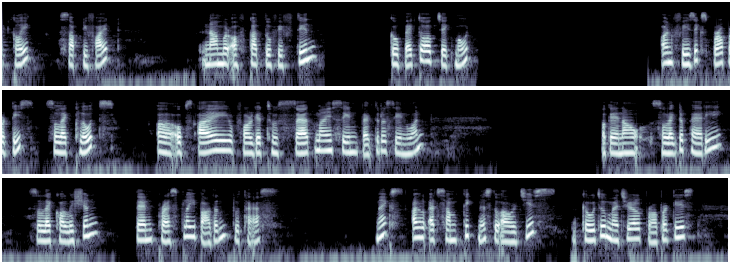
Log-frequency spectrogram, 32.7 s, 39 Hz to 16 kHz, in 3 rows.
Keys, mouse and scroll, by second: 3.8 1, 3.9 5, 4.3 Return, 6.8 middle click, 7.4-8.8 scroll up 1, 13.0 middle click, 13.3-14.3 scroll down 7, 14.5 scroll down 1, 14.5-15.0 scroll up 3, 18.0 scroll up 2, 18.6 middle click, 18.9 scroll down 1, 19.3-19.7 scroll up 3, 20.2-20.6 scroll up 1.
